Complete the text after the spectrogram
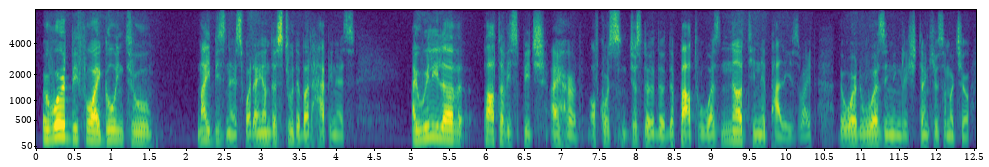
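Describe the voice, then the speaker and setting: A Frenchman in his forties gives a motivational talk from a conference stage. His accented English comes out in a bright, forceful voice, halting and then leaning on repeated words for emphasis. The handheld mic keeps the sound close and dry. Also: medium pitch, no echo. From France, grew up in Paris. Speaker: conference speaker, storytelling coach. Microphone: handheld microphone.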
